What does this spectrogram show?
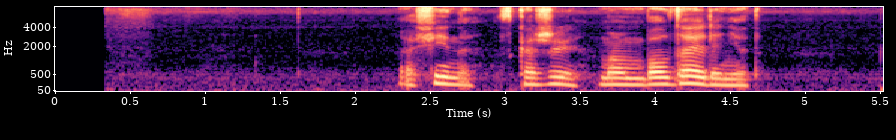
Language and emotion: Russian, neutral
